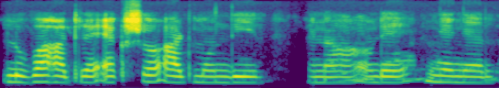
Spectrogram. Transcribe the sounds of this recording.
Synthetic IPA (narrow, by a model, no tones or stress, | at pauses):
lubaɦaʈɾɛʔɛksɔaʈʰmɔnd̪iɾ | ɛnaɔɳɖɛɲɛɲɛl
